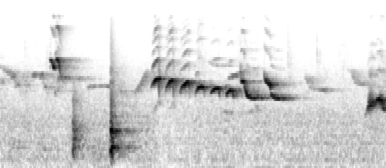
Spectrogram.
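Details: Oriental magpie-robin song with a rapid series of clear whistled notes, a descending phrase and sharp clicky sounds at the start.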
